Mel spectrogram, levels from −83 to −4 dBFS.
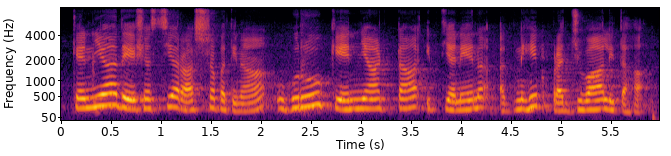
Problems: constant background noise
